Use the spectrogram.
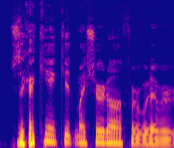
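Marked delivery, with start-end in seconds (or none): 0.5-1.8 mock upset, high, tearful crying little-kid voice. Retelling a daughter who can't get her shirt off: imitating a crying child.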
